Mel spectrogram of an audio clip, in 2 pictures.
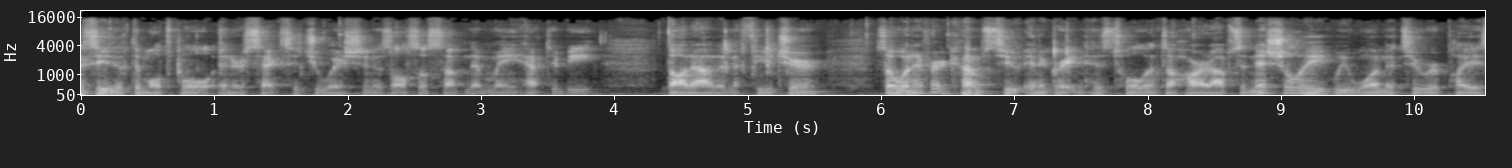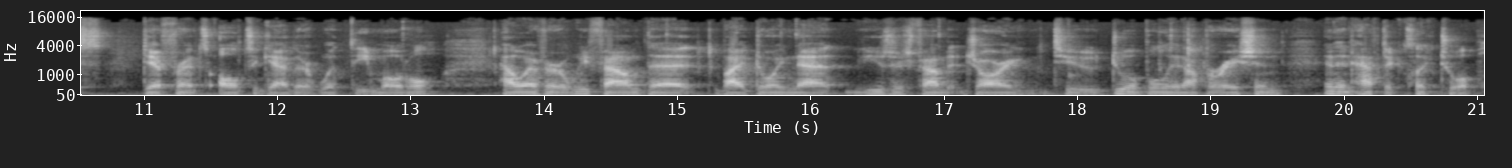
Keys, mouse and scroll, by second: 0.9 shift+a, 1.8 click, 2.2 s, 4.3 click, 4.8-5.1 typing, 5.7 click, 6.3 shift+click, 7.2 q, 8.1 click, 8.8 middle click, 13.5 q, 14.7 click, 15.1 q, 15.7 click, 16.3-16.8 scroll down 1, 16.8 click, 17.5-18.4 scroll up 2, 18.4 scroll up 1, 18.5 typing, 20.3 click.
